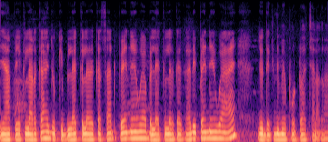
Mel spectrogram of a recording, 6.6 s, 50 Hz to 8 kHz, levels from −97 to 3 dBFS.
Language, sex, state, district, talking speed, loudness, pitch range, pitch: Hindi, male, Bihar, Patna, 255 wpm, -16 LUFS, 110-130 Hz, 115 Hz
